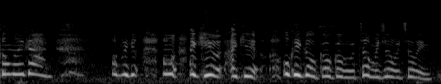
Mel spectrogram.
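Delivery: high, loud, frantic urging; excited mom. Retold or imitated. Woman imitating mom grabbing phone for news, frantically excited. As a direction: imitate an overwhelmed mom, urgently repeating herself. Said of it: "my mom was just so excited".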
